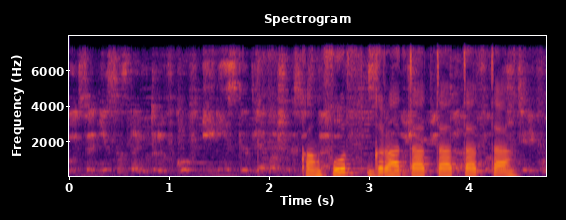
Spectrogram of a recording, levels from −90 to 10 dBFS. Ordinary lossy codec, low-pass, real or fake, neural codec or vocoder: none; 7.2 kHz; real; none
